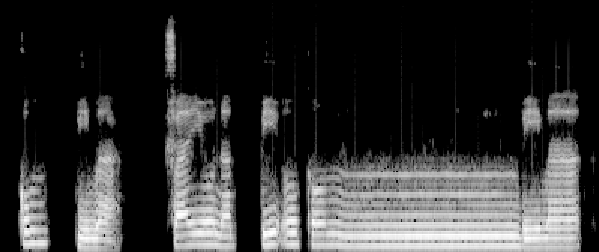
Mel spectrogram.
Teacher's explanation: Fayunabbi'ukum bima. Artinya dibaca samar-samar dan syafawi artinya keluarnya dari bibir. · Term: ikhfa syafawi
